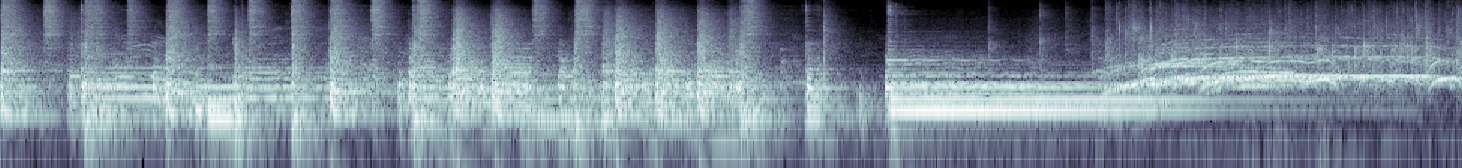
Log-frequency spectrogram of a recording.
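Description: Live band of electric bass, acoustic guitar and drum kit playing a run of evenly spaced accented hits, breaking off about seven seconds in, then striking a final chord that is held and rings. The audience starts cheering over the held chord near the end.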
